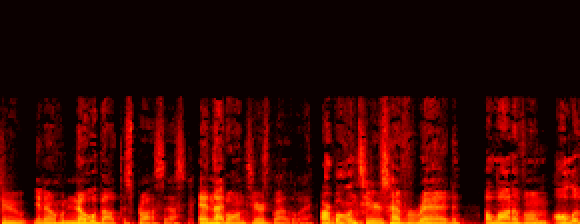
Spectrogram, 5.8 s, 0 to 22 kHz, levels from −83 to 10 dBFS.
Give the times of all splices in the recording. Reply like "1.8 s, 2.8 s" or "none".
1.9 s, 2.2 s, 3.2 s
